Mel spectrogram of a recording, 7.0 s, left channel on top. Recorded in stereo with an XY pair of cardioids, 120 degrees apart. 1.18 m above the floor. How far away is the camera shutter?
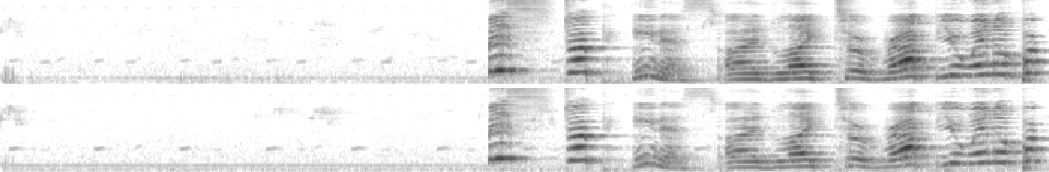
I don't hear a camera shutter.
